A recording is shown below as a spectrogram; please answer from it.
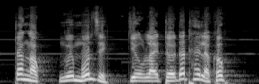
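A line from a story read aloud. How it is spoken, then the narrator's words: Angry shout. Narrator (Vietnamese): Đinh Cầm nàng nổi giận hét lên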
